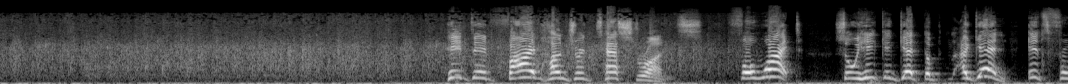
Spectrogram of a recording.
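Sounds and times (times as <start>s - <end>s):
applause: 0.0s - 7.7s
speech: 4.5s - 10.6s.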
